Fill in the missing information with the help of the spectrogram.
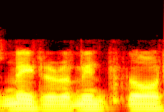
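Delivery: ordinary delivery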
